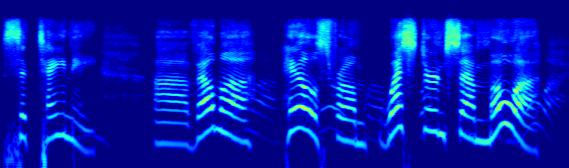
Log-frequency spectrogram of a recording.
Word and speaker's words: Siteine: for tom e i n for nancy e pronounced satani velma hails from western samoa the samoan islands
